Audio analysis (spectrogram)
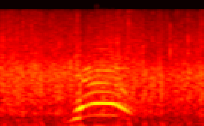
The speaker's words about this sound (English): Clap it up.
